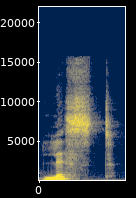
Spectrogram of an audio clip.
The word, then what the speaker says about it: lässt: Lässt. On entend une voyelle brève, car derrière, il y a deux S. Et on entend que le A est devenu E, donc il y a un umlaut.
